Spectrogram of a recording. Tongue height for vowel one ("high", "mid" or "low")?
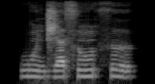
mid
